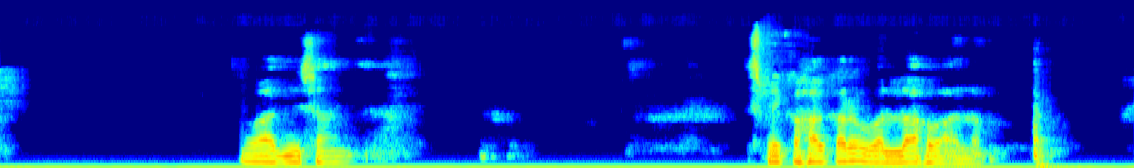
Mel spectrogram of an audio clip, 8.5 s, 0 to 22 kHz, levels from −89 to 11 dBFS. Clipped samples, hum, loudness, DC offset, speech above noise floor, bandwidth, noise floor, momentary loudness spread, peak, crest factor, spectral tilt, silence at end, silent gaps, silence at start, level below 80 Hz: under 0.1%; none; -24 LUFS; 1%; 41 dB; 13.5 kHz; -63 dBFS; 18 LU; -6 dBFS; 20 dB; -6 dB/octave; 0.6 s; none; 0 s; -50 dBFS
